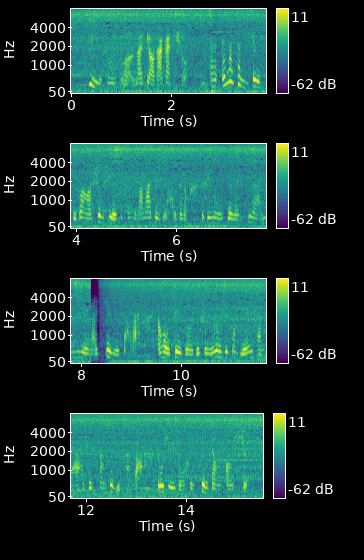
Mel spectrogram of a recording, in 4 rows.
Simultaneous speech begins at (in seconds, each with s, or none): none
